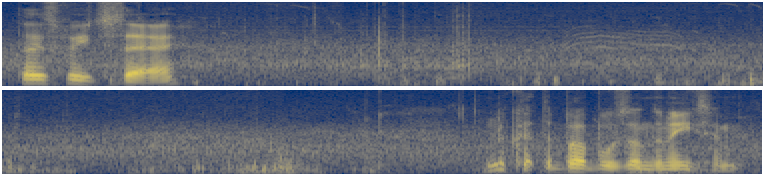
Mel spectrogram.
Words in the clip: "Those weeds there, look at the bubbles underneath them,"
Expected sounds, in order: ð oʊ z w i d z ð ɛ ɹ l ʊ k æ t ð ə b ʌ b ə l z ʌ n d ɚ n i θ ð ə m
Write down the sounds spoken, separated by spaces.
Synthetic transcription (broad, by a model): ð oʊ z w i d z ð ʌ l ʊ k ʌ t ð ə b ʌ b ə l z ʌ n d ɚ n i θ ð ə m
